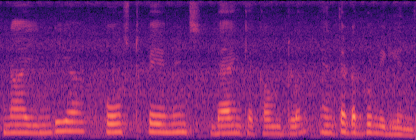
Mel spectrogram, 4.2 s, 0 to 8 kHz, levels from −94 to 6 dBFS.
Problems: constant background noise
